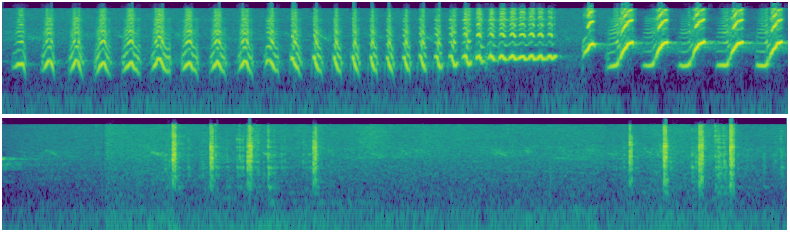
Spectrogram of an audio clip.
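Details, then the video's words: White-rumped shama song for making captive birds more fighting and responsive: an accelerating run of repeated notes rising in pitch into a fast trill, a few downslurred whistles, then sparse clicks and faint background noise. "SUARA BURUNG MURAI BATU FIGHTER"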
